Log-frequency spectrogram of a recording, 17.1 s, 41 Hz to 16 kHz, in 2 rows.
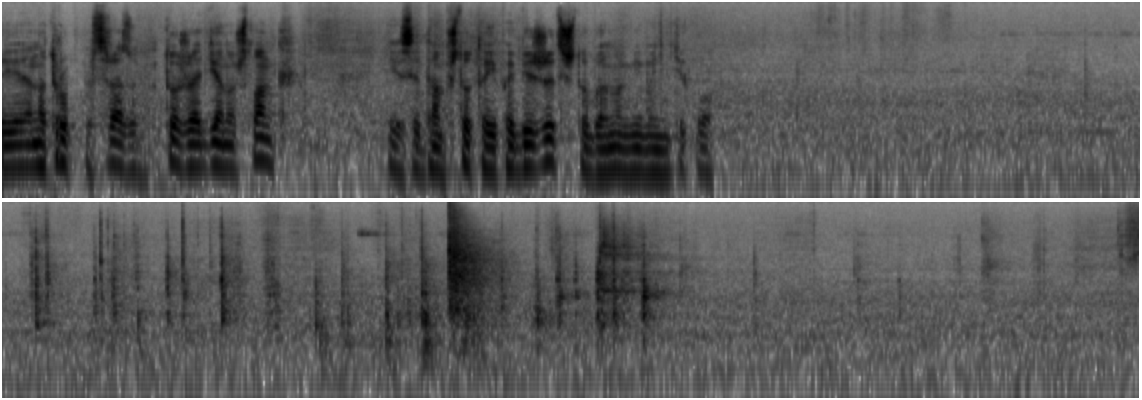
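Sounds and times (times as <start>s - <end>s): hose handling clicks and knocks: 8.1s - 14.3s.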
